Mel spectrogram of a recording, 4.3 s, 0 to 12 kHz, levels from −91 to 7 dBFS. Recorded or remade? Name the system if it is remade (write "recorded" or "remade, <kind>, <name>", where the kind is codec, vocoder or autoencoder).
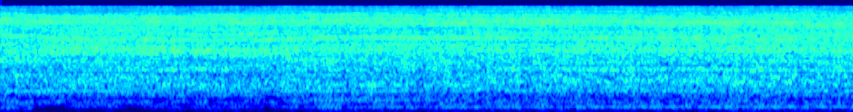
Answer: remade, vocoder, BigVGAN v2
